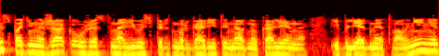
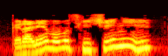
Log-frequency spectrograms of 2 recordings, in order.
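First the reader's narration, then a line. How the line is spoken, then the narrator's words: Shouting. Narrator (Russian): кричал Коровьев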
